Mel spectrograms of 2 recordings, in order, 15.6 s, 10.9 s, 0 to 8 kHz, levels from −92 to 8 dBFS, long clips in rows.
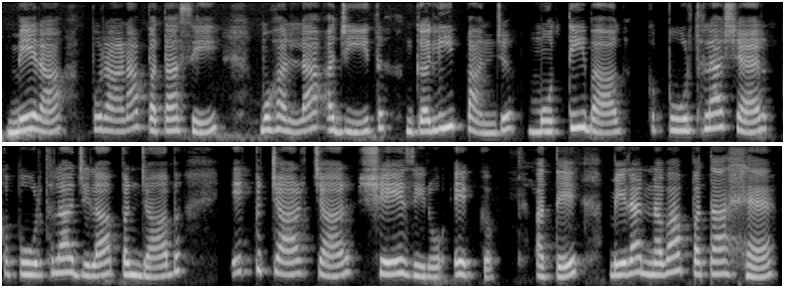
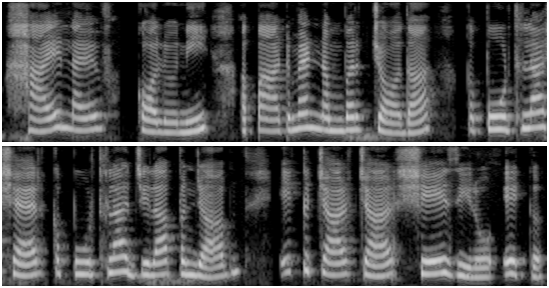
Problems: none marked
